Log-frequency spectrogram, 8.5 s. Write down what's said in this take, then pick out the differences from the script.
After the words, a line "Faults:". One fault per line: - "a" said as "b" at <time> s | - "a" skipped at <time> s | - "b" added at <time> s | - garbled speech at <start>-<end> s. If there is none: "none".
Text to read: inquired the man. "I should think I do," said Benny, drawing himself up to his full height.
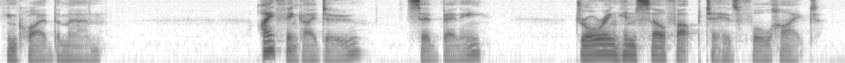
inquired the man. "I think I do," said Benny, drawing himself up to his full height.
Faults:
- "should" skipped at 2.7 s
